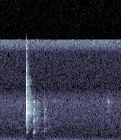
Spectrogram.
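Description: Near silence, broken by one short sharp click about half a second in and a couple of fainter ticks right after it.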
